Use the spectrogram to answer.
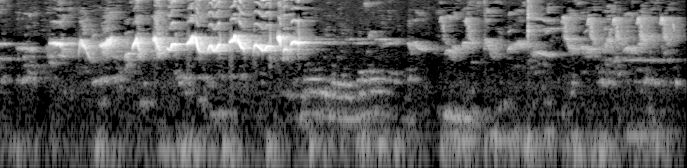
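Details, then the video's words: Chinese hwamei song opening with a loud fast string of rolling, up-and-down whistled notes for about two and a half seconds, followed by softer scattered chirps and short high notes. "Tiếng chim quế lâm"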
